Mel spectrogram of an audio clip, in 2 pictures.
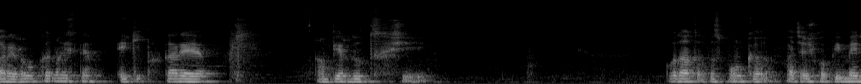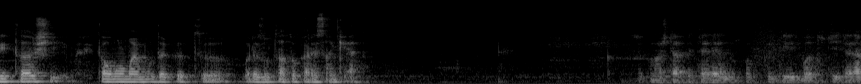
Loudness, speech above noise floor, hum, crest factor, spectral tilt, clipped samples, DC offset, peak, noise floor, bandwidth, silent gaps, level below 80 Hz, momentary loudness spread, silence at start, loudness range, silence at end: -35 LUFS; 31 dB; none; 20 dB; -7 dB/octave; under 0.1%; under 0.1%; -14 dBFS; -65 dBFS; 15.5 kHz; none; -68 dBFS; 16 LU; 0 s; 12 LU; 0 s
